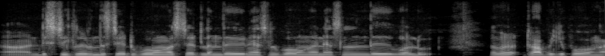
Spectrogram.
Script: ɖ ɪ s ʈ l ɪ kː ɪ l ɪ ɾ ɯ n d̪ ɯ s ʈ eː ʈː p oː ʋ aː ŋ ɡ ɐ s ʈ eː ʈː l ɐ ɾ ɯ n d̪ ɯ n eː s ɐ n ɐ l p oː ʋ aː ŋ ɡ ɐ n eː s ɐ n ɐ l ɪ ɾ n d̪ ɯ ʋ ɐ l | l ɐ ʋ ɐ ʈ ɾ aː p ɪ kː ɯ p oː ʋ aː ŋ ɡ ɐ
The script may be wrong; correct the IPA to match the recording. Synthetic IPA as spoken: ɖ ɪ s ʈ ɾ ɪ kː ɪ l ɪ ɾ ɯ n d̪ ɯ s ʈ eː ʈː p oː ʋ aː ŋ ɡ ɐ s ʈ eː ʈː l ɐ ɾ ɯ n d̪ ɯ n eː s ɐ n ɐ l p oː ʋ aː ŋ ɡ ɐ n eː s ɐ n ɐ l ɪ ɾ n d̪ ɯ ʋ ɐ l | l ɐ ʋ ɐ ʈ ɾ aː p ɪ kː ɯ p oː ʋ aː ŋ ɡ ɐ

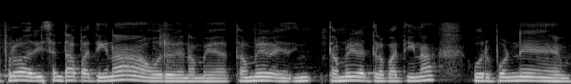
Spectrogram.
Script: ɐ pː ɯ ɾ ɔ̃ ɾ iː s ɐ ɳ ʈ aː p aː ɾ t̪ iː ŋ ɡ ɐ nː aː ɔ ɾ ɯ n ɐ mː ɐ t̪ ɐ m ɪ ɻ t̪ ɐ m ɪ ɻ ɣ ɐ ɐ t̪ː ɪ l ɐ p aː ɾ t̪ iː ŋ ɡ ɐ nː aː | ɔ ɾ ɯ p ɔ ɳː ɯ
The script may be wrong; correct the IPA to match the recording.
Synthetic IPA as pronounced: ɐ pː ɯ ɾ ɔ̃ ɾ iː s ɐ ɳ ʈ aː p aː ɾ t̪ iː ŋ ɡ ɐ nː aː ɔ ɾ ɯ n ɐ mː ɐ t̪ ɐ m ɪ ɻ t̪ ɐ m ɪ ɻ ɣ ɐ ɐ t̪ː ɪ l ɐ p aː ɾ t̪ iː ŋ ɡ ɐ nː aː | ɔ ɾ ɯ p ɔ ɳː ɯ

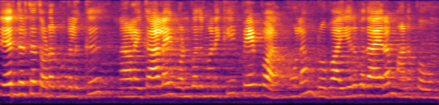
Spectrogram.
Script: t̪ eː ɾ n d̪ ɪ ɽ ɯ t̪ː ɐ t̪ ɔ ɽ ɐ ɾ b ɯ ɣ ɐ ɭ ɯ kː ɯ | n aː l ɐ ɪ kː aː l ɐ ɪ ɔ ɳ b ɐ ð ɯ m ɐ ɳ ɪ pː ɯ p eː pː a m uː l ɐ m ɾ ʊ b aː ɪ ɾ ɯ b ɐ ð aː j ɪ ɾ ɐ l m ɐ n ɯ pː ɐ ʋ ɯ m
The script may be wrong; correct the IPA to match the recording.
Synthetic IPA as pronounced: t̪ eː ɾ n d̪ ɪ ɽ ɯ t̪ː ɐ t̪ ɔ ɽ ɐ ɾ b ɯ ɣ ɐ ɭ ɯ kː ɯ | n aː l ɐ ɪ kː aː l ɐ ɪ ɔ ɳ b ɐ ð ɯ m ɐ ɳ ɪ kː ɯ p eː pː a m uː l ɐ m ɾ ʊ b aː ɪ ɾ ɯ b ɐ ð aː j ɪ ɾ ɐ m ɐ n ɯ pː ɐ ʋ ɯ m

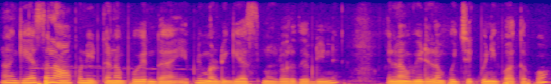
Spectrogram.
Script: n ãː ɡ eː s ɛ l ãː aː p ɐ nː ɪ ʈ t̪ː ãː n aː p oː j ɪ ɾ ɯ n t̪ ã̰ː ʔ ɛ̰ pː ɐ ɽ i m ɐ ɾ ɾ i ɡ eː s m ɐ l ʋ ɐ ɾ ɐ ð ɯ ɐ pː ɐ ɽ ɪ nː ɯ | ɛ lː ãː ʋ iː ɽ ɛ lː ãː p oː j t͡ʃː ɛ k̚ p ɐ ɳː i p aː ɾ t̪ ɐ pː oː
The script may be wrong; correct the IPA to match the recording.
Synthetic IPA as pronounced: n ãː ɡ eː s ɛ l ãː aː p ɐ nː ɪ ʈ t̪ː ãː n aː p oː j ɪ ɾ ɯ n d̪ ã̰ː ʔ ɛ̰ pː ɐ ɽ i m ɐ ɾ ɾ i ɡ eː s m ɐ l ʋ ɐ ɾ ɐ ð ɯ ɐ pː ɐ ɽ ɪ nː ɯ | ɛ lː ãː ʋ iː ɽ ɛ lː ãː p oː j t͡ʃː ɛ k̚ p ɐ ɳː i p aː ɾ t̪ ɐ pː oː

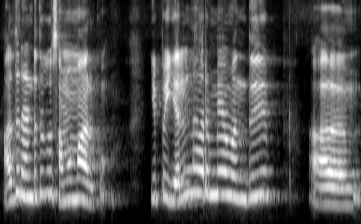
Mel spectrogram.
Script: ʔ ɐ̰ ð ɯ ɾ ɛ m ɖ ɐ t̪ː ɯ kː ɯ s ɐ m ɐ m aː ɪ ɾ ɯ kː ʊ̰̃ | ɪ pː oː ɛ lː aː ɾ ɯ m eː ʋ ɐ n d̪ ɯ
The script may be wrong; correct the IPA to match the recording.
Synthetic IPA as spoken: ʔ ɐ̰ ð ɯ ɾ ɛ ɳ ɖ ɐ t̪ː ɯ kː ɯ s ɐ m ɐ m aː ɪ ɾ ɯ kː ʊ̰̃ | ɪ pː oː ɛ lː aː ɾ ɯ m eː ʋ ɐ n d̪ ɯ

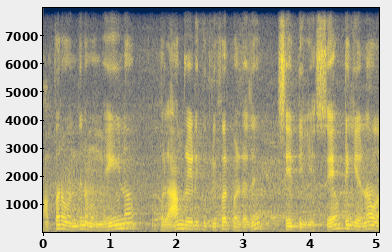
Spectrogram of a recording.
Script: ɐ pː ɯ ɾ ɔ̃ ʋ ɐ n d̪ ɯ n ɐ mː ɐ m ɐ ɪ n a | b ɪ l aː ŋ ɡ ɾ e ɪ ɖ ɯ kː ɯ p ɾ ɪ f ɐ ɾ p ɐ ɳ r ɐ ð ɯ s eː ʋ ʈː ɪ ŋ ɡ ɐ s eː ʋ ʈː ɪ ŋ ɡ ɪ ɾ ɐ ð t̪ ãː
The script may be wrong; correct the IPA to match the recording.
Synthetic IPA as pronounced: ɐ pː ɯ ɾ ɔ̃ ʋ ɐ n d̪ ɯ n ɐ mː ɐ m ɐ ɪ n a | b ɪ l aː ŋ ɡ ɾ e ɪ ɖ ɯ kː ɯ p ɾ ɪ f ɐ ɾ p ɐ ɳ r ɐ ð ɯ s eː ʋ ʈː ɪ ŋ ɡ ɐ s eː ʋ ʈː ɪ ŋ ɡ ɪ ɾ ɐ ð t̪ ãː

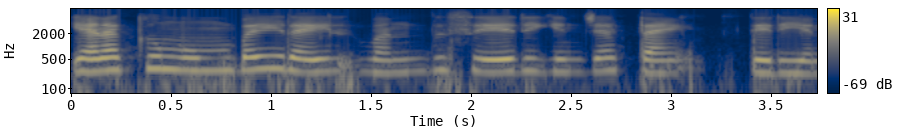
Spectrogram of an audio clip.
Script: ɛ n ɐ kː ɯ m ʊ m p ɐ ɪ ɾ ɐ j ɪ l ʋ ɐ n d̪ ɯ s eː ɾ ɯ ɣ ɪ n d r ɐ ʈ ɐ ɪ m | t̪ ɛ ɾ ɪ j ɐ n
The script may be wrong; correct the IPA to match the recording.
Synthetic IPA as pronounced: ɛ n ɐ kː ɯ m ʊ m b ɐ ɪ ɾ ɐ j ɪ l ʋ ɐ n d̪ ɯ s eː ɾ ɯ ɣ ɪ n d r ɐ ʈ ɐ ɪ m | t̪ ɛ ɾ ɪ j ɐ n

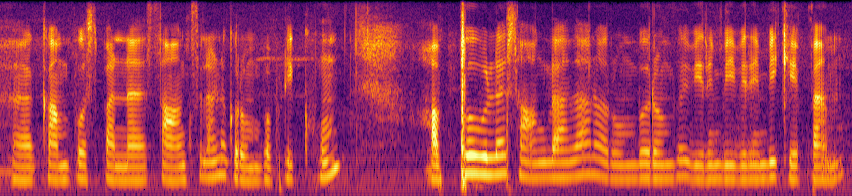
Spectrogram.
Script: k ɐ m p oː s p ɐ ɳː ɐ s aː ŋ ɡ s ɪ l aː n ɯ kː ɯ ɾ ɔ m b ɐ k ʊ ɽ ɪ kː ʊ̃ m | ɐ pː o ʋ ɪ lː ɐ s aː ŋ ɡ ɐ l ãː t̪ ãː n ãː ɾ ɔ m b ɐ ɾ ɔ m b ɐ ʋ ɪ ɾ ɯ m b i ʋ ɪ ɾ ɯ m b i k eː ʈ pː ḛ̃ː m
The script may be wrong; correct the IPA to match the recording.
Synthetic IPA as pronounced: k ɐ m p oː s p ɐ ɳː ɐ s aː ŋ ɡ s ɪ l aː n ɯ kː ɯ ɾ ɔ m b ɐ p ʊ ɽ ɪ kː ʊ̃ m | ɐ pː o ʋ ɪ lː ɐ s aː ŋ ɡ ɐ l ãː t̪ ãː n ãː ɾ ɔ m b ɐ ɾ ɔ m b ɐ ʋ ɪ ɾ ɯ m b i ʋ ɪ ɾ ɯ m b i k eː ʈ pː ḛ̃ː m

